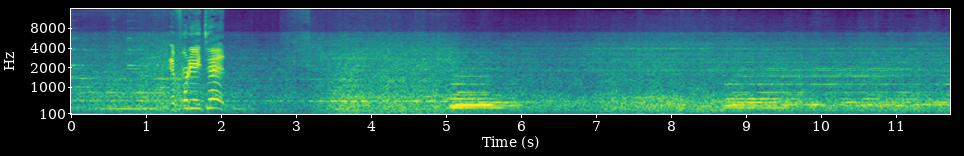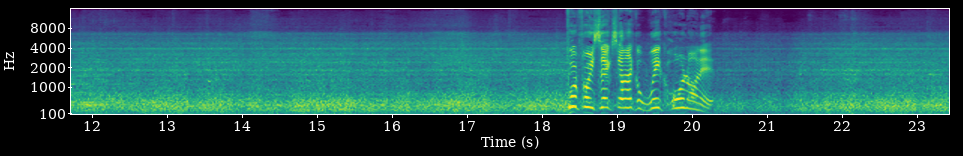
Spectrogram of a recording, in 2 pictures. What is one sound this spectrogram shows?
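A freight train rumbles and clatters steadily.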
